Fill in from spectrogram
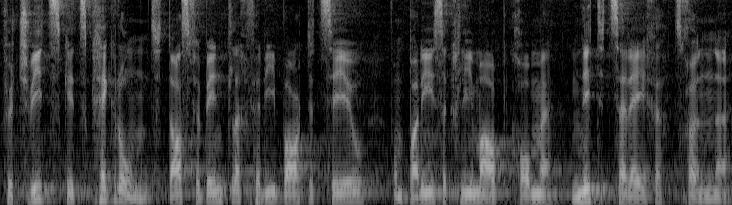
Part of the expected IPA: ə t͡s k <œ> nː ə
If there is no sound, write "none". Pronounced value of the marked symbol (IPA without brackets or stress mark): œ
